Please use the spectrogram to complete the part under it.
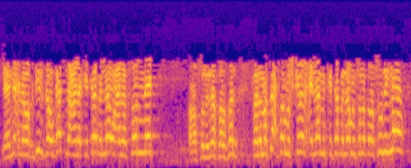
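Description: A middle-aged man preaching a sermon in an Egyptian Arabic accent. He is animated and acts out the voices of husband and wife. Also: very high voice, rapid-fire. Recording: husky voice on tinny phone-like recording.

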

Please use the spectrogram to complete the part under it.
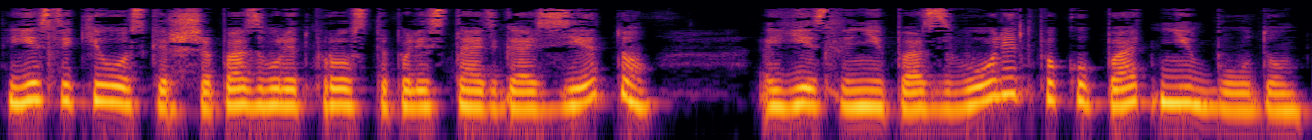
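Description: A woman reading the lines of a sharp-tongued young woman in an audiobook, ironic and snappy. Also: lowish voice, measured pace, dry recording. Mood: musing.

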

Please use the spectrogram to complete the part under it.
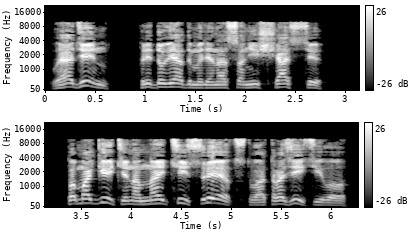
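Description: A man voicing an indignant aging French king, imperious and frightened, in a commanding voice with sharp outbursts. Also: on the high side, moderate pace, dry recording, clean studio sound, voice pushed up. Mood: cold, commanding.

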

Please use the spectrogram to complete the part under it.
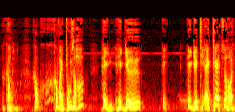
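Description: A man playing a stammering scared farmer, husky, high-strung. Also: sing-song, normal speed, darkish tone, full character voice. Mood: terrified. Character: stammering frightened peasant husband.

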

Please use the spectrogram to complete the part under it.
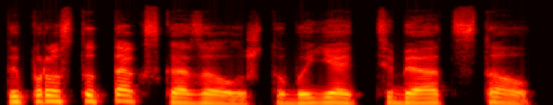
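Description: A woman's voice: low-pitched, brisk, darkish tone, no room sound, clean studio sound, close to an everyday voice. A woman doing Andrey, pleading young man. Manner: earnest, pleading.

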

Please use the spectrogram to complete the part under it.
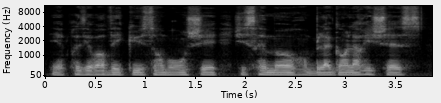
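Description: A man's voice: low-pitched, completely flat delivery, moderate pace, darkish tone, slightly rough, no room sound, clean studio sound. A man voicing a bitter, mocking male painter in an audiobook of a novel. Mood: scornful. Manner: sneering, sarcastic.

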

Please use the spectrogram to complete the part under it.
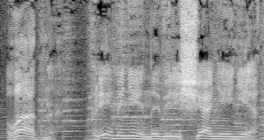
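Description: A man's voice: a little high, animated, normal speed, faint music behind. A man narrating a first-person audiobook in a wry, ironic tone.

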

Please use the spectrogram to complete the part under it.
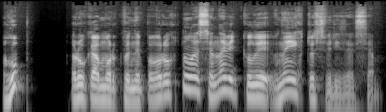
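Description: A man reading a novel aloud in a lively, conversational storytelling manner. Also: medium pitch, fast talker, dry recording, clean studio sound. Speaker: audiobook narrator. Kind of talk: storytelling narration.

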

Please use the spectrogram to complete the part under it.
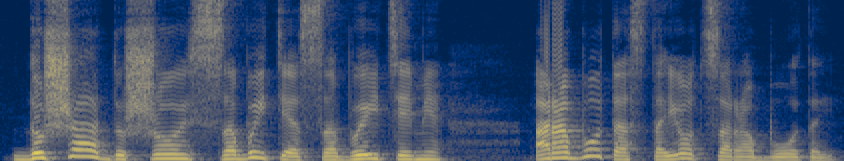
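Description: A woman's voice: mid-range voice, animated, measured pace, lightly acted. A woman reading the part of a moralizing, melancholy male geologist who speaks in sententious maxims, in an audiobook. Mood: preachy. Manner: sententious, preachy.

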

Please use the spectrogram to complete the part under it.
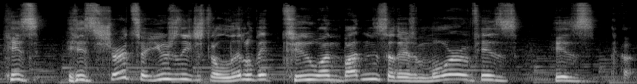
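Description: A man co-hosting a comedy podcast, teasing quickly and laughing at his own jabs in casual chat. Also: high voice, faint music behind. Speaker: podcast co-host.

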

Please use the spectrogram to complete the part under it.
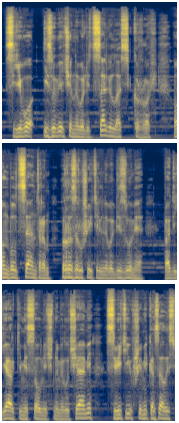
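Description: A man reading an audiobook as narrator in a measured, steady way. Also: fairly low pitch. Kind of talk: scripted narration.

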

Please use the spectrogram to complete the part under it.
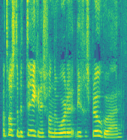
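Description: A woman reading a children's novel aloud as an audiobook, steady, with small slips and self-corrections. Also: a little high, fast. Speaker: audiobook narrator.

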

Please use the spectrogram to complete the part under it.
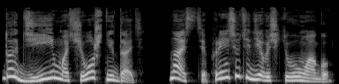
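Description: Female narrator putting on a kindly old officer, low rolling voice, slow grandfatherly drawl, dry recording. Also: very animated, darkish tone, dry recording. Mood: genial. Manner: folksy, avuncular, unhurried. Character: small old male prison duty officer, jovial.

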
